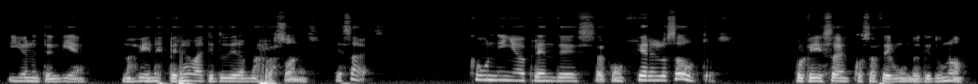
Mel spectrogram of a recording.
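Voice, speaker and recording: A man with a gravelly, somewhat high voice answers interview questions. He talks in a thoughtful, reflective way and pauses hesitantly. The sound is close and dry. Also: dark tone, no room sound. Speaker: interview guest.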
